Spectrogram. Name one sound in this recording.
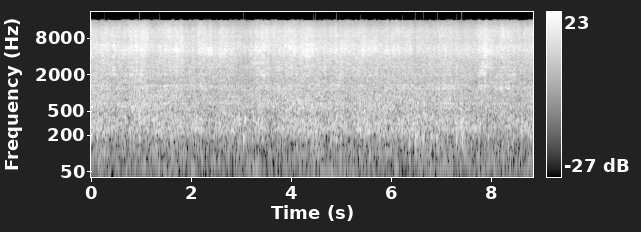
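A train rumbles and rattles loudly along the tracks.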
